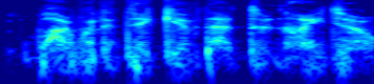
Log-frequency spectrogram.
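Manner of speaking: soft whisper, kept very low. Asking the other speaker a question about a comment, whispering. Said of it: "Stop whispering at me".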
